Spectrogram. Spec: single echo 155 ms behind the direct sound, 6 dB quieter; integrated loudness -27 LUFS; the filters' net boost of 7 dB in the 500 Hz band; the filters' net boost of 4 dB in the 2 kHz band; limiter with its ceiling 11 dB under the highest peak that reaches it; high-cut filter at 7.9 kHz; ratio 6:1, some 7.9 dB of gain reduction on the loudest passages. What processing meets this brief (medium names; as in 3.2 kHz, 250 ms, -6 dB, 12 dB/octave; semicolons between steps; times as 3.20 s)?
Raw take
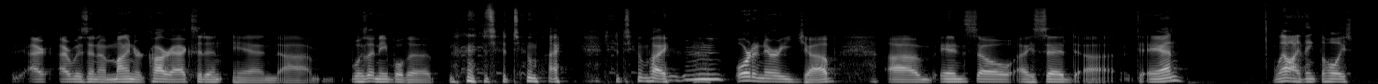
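low-pass 7.9 kHz; peaking EQ 500 Hz +8 dB; peaking EQ 2 kHz +4.5 dB; compression 6:1, threshold -21 dBFS; peak limiter -21 dBFS; delay 155 ms -6 dB; trim +5 dB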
